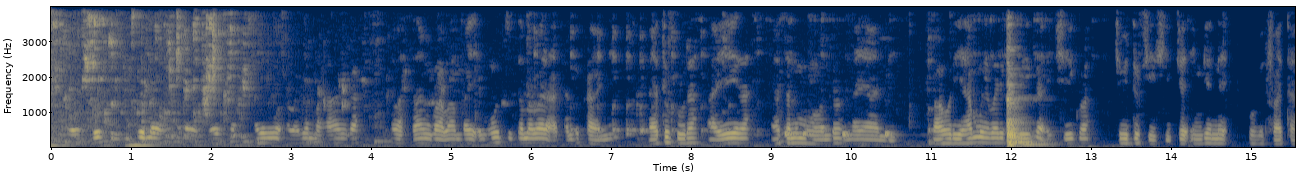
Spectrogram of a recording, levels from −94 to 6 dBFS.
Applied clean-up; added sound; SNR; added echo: classical method log-MMSE.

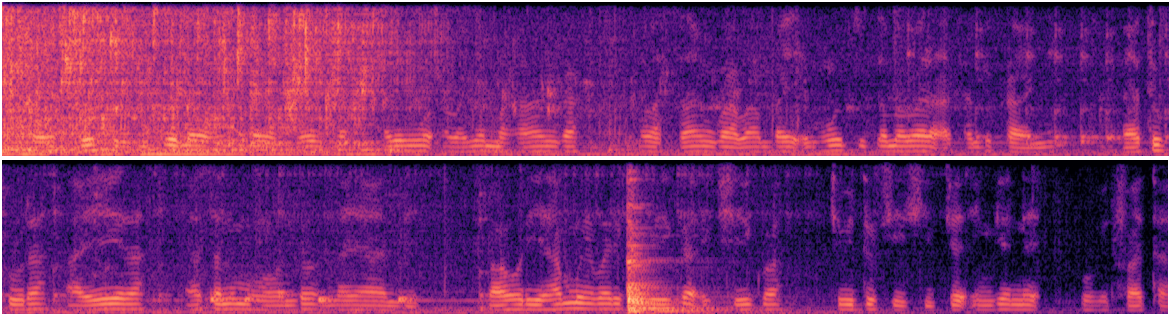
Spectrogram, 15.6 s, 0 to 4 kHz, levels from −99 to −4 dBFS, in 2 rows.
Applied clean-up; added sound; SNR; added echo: none; Drip / Sink (filling or washing) + Piano; -1 dB; none.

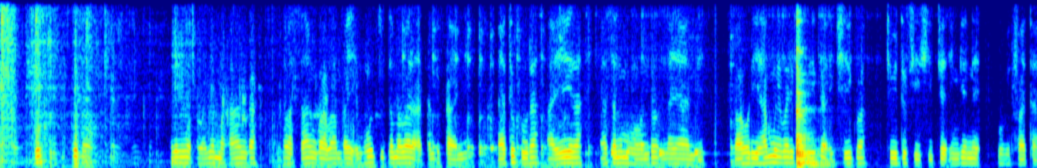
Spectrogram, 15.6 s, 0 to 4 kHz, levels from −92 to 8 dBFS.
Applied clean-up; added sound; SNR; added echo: neural mask model RNNoise.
